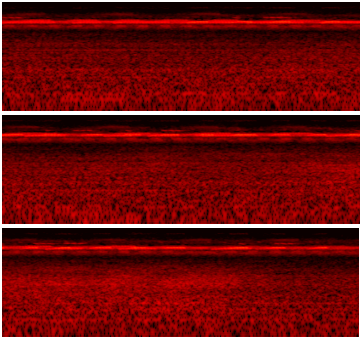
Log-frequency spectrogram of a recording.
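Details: Forest insects singing on an autumn night at Tsukimi no Mori, Gifu, Japan: high ringing trill broken into short pulses about once a second, with a continuous fainter buzz and soft distant hum behind.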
